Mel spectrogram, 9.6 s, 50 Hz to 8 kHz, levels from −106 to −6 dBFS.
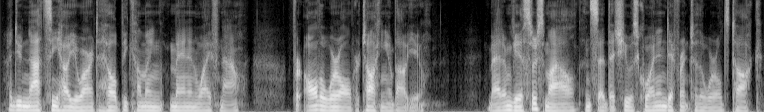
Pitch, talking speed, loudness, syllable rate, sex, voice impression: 95 Hz, 225 wpm, -21 LUFS, 6.3 syllables/s, male, very masculine, very adult-like, middle-aged, very thick, tensed, powerful, bright, slightly soft, slightly muffled, fluent, slightly raspy, very cool, slightly intellectual, slightly refreshing, sincere, calm, very mature, friendly, reassuring, slightly unique, wild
